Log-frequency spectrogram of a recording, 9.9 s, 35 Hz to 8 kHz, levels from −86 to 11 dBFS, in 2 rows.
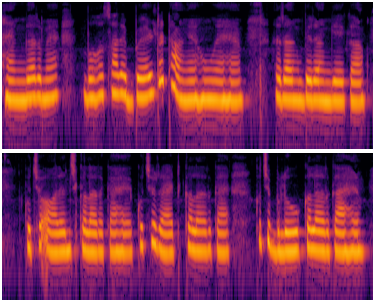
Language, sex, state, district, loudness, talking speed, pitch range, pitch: Hindi, female, Jharkhand, Garhwa, -13 LUFS, 150 wpm, 215-240 Hz, 220 Hz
